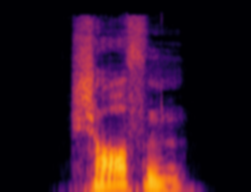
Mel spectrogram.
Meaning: dative plural of Schorf
- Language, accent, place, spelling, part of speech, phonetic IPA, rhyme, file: German, Germany, Berlin, Schorfen, noun, [ˈʃɔʁfn̩], -ɔʁfn̩, De-Schorfen.ogg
